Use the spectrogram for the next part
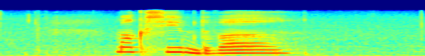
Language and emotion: Russian, sad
